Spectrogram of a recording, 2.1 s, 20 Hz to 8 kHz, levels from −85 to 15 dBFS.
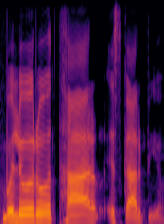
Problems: none marked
